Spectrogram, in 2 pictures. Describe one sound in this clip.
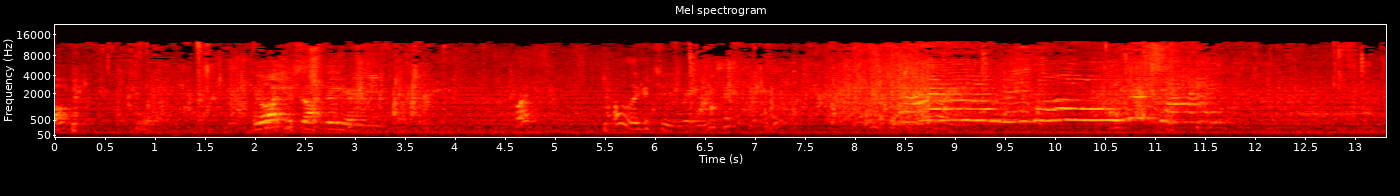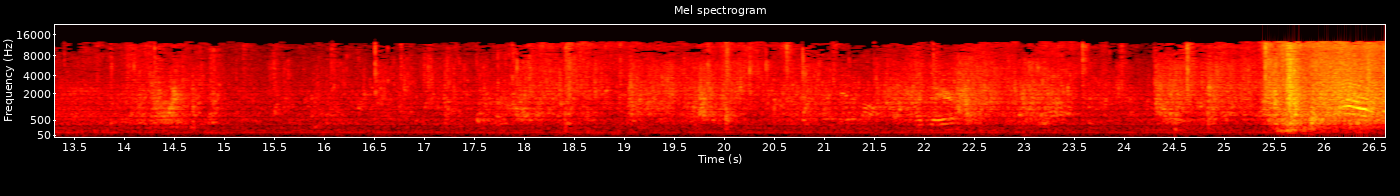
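Water splashes in a pool as children swim.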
